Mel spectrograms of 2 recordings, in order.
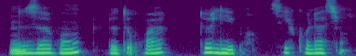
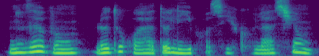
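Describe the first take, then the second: First: "Nous avons" again linked with a Z sound; liaison demo. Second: "Nous avons" linked with a Z sound; liaison demo. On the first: ("nous avons" com liaison em Z) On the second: ("nous avons" com liaison, S com som de Z) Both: Shown as a demonstration. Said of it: "eu fiz uma liaison do S com a vogal".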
